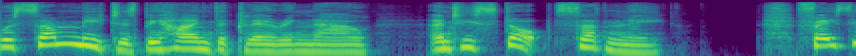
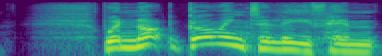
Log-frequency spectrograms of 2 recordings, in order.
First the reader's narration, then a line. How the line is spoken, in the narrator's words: exclaimed the doctor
